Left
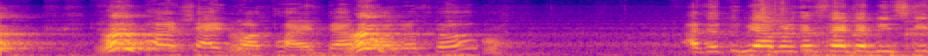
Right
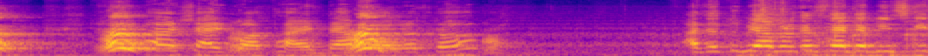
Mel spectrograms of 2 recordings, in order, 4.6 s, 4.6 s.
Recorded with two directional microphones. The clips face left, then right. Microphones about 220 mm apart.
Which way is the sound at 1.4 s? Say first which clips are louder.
Right 1 dB; centre (ahead or behind).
